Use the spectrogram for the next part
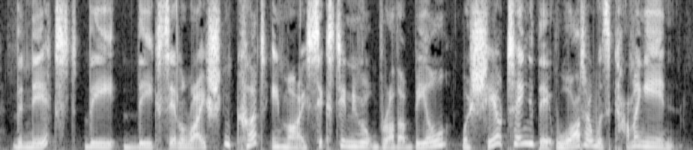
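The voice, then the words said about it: Put-on Australian accent. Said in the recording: “Okay, so now we're in Australia. ... I don't know where the accent is, but I'm waiting.”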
